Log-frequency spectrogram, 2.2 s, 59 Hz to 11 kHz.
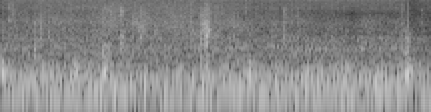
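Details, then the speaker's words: GM Corsa in fourth gear descending slowly at 20 km/h: irregular clicks and pops from the front wheel over low road rumble and wind, continuing in neutral; caused by loose front wheel nuts. "a straw esquisito nesse Corsa mano e ela tá enganado aqui em quarta marcha descendo devagarzinho aqui em Belém 20 por hora e estrala estrala escala muito aqui soltado engrenado eu vou te enganei é"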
